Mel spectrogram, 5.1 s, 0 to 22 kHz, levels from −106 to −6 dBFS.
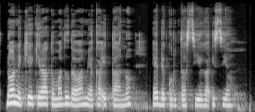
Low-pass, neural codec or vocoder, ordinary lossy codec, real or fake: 19.8 kHz; none; none; real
